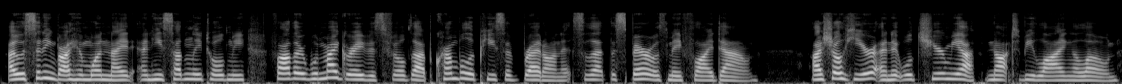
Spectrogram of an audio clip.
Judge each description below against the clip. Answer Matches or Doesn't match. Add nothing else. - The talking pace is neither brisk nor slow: Doesn't match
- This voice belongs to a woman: Matches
